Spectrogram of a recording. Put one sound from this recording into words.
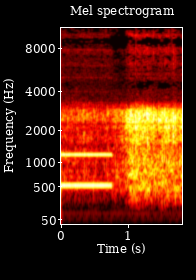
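A radio receiver gives a short, steady two-tone beep.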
